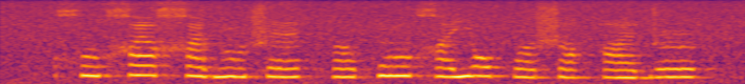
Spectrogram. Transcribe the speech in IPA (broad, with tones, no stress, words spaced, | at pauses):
χɔ̃˧χæ˦ χæ˦˨dɔ̃˦˨sɛ˧ | ʌ˨fɔ̃˦χɛ˧jɔ˦ pʌ˨sʌ˨qæ˨də˞˧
